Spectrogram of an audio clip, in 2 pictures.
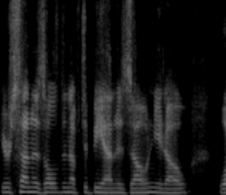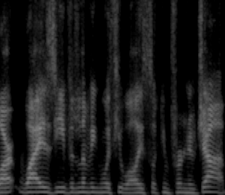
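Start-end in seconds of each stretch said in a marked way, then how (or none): none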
